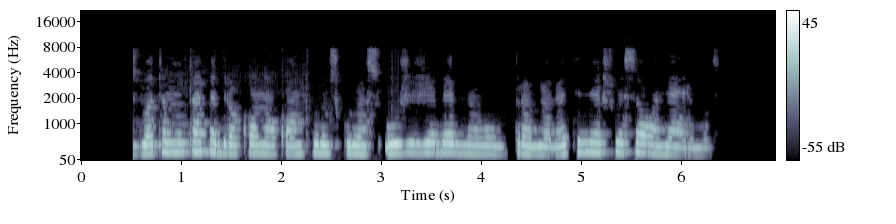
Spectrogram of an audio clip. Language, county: Lithuanian, Kaunas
